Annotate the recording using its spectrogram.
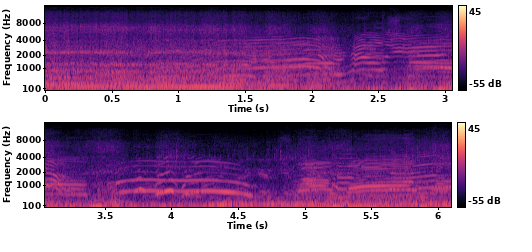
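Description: Thick mud squelches and splashes under spinning tyres.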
